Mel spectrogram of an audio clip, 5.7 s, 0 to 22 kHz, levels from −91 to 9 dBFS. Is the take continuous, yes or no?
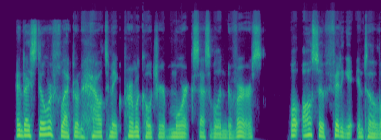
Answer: yes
